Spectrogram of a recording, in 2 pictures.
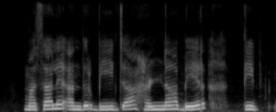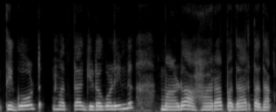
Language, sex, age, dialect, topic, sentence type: Kannada, female, 25-30, Northeastern, agriculture, statement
